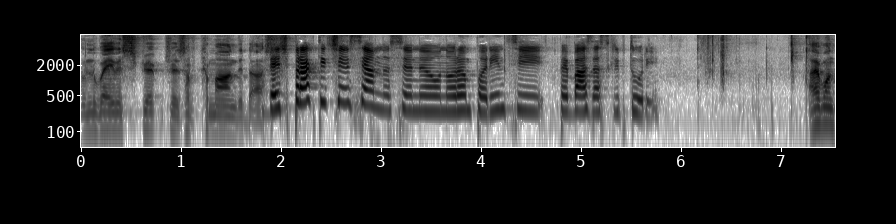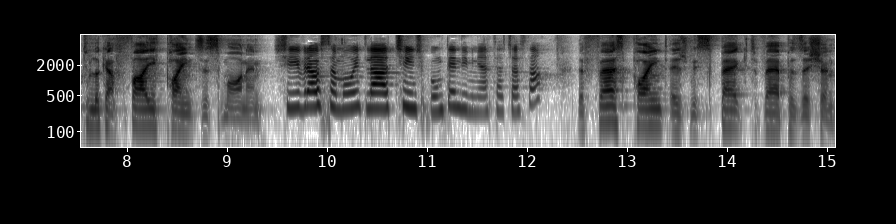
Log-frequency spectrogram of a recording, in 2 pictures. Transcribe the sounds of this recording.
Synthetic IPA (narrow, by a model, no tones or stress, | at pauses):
ðəweɪðə̥skɹɪp̚t͡ʃəz̥əv̥kʰəmɑ̃ndɪdə̰sd̪et͡ʃʲpɾak̚t̪ik̚t͡ʃe̞ɨnseamnəsəneono̞ɾəmpəɾint̪sipe̞bazaskɾipt̪uɾi | aɪwɒ̃ntʰəlʊkətfaɪv̥pʰɔ̃ɪ̃ntsðɪsmɔːnɪ̰̃ŋʃivɾeawsəməujt̪lat͡ʃint͡ʃʲpuŋk̚t̪e̞ɨnd̪imineat̪saːt͡ʃast̪a | ðəfɜˑspʰɔ̃ɪ̃ntɪzɹɪspɛk̚tðəpʰəzɪʃə̰̃n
